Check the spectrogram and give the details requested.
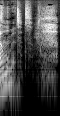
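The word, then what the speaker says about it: LMNT: that's we love element it's l m NT but you pronounce it element element um it's a very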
